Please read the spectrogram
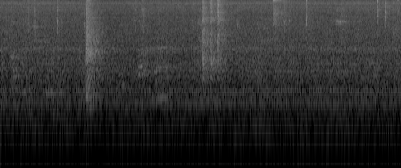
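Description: A wrench clinking against metal while the starter motor cable bracket is fitted and tightened under the car: one sharp clink about a second in and a short cluster of smaller clicks around three seconds, over a steady workshop hum.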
